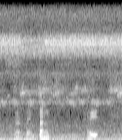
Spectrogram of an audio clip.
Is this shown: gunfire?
no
